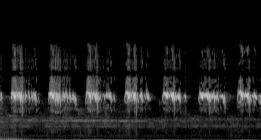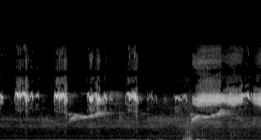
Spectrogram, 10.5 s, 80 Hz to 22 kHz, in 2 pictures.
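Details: Cuckoo being fed and still demanding more food: rhythmic bursts of thin, high, buzzy begging about every 0.8 seconds, then a sliding whistled note, a low thump and a longer continuous buzzy wheeze.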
